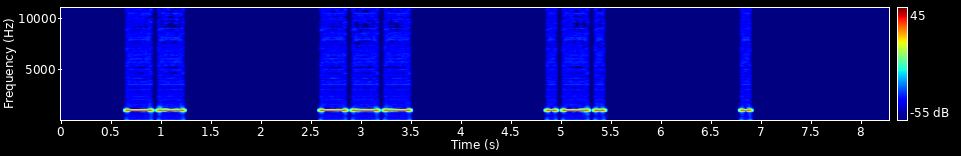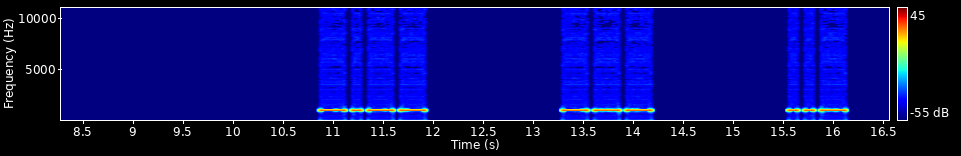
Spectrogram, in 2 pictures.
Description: Morse code, heard as a keyed tone, about 15 wpm, spaced as for 5 wpm, 1000 Hz. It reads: MORE YOU
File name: qotdfiles / 5wpm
